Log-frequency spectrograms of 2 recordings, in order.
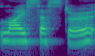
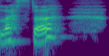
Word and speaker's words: Leicester: There was a school in Leicester, which is not Lysester, it is pronounced Lester.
